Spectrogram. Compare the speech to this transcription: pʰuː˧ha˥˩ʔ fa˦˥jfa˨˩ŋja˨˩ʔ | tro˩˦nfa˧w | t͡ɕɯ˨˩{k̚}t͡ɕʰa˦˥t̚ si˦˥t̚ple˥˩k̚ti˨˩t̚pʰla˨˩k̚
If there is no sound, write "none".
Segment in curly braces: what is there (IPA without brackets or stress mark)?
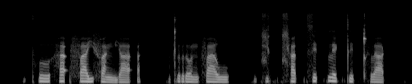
k̚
